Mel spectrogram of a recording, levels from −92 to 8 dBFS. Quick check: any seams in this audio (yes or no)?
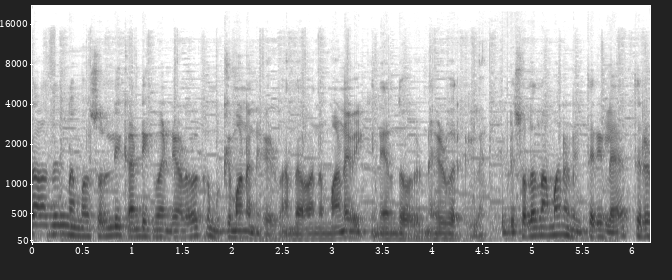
yes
